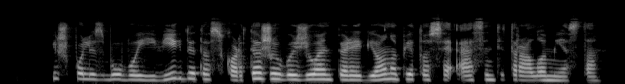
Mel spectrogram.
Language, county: Lithuanian, Vilnius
